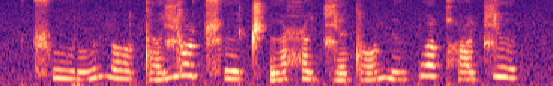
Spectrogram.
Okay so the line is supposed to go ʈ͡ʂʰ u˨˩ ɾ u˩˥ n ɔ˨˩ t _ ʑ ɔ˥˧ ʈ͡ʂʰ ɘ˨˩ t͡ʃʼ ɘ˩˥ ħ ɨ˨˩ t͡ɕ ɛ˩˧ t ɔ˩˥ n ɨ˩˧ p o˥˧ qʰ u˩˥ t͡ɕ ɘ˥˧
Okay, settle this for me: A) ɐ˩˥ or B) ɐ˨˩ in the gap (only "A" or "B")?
A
